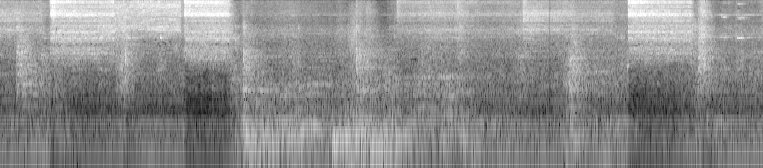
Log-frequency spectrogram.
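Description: Hydraulic machinery hums steadily.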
